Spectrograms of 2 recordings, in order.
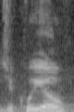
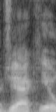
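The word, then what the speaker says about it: Jaquio: Couldn't beat Juo or Jacko, whatever you want to call him. I I pronounce it Jquo.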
